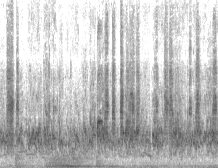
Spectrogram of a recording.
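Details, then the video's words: Australian parrots chirping together, overlapping high twitters and squeaky notes with a short louder flurry midway, over a faint low tone. "Beautiful Australian Parrots Chirping sounds beautiful Parrots Sounds"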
